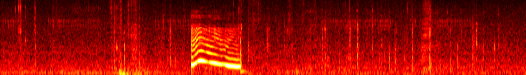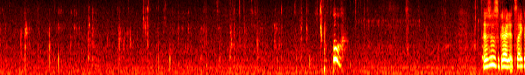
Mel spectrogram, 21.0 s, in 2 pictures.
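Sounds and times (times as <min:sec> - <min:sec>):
quiet chewing: 0:00.0 - 0:03.8, 0:04.5 - 0:20.2.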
